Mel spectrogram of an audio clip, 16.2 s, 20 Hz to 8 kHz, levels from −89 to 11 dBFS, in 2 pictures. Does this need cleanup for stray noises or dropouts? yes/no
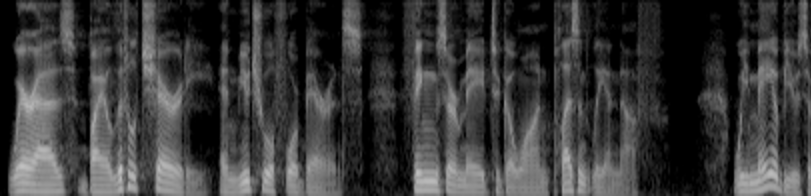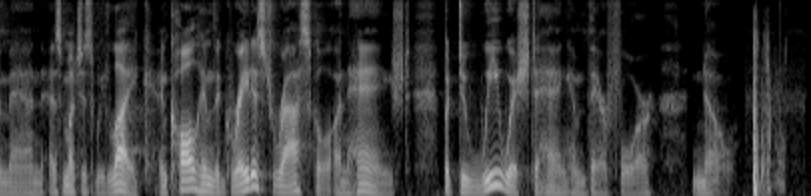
yes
